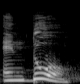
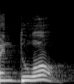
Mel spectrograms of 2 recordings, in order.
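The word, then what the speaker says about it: ἐνδύω: puede tener en cuenta vestidos o vestirse en el griego es en Dúo o en Dúo porque tiene una un acento en la o en Dúo significa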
